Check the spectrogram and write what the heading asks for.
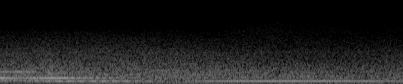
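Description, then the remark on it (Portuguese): Steady rushing ocean surf, a continuous wash of water noise without clear breaks between waves, with a faint low motor-like hum underneath at first. No voices. “Puro chuá.”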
